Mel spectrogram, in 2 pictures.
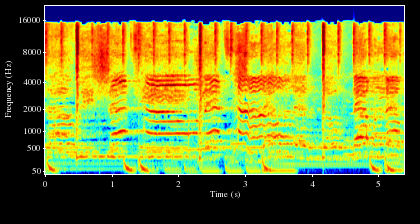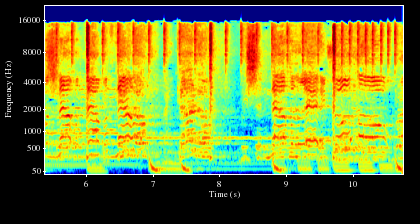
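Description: Female R&B vocal group singing in close harmony over a beat with drums and deep bass notes that slide downward every couple of seconds.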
